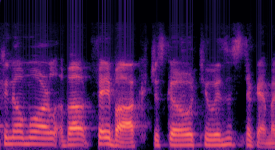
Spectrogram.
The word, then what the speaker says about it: Fabok: or yes jason faber fabok well i think the way he pronounced it in his instagram story as of late is uh feybach right on yes thank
